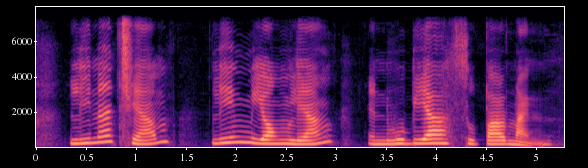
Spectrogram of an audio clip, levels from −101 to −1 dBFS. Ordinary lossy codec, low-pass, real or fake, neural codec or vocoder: none; 7.2 kHz; fake; codec, 44.1 kHz, 3.4 kbps, Pupu-Codec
